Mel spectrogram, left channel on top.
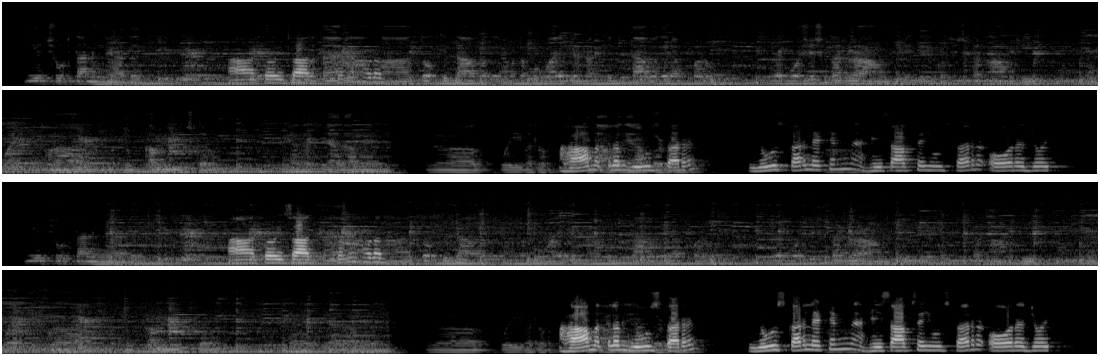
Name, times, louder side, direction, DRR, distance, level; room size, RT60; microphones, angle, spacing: voice 1, 0.2-1.4 2.5-7.2 7.6-10.4 10.8-13.2 13.7-14.9 15.2-17.8 19.2-19.7, left 1 dB, 85° left, 2.6 m, -43 dB
sound 1, 1.0-14.8, right 1 dB, 35° right, 1.5 m, -41 dB
voice 2, 2.3-3.9 16.5-17.9 18.4-21.4, right 6 dB, 85° right, 0.5 m, -27 dB
14.0 x 5.4 x 5.8 m
head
